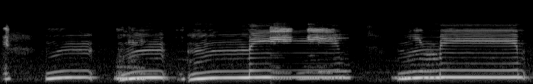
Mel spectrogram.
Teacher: थोड़ा सा आपको ऐसा फील होगा नोज में से आपकी साउंड प्रोनाउंस हो रही है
